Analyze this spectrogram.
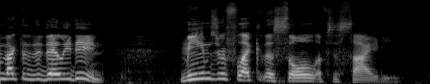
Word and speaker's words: meme: it and that's where the term meme actually comes from it rhymes with gene and it shows you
